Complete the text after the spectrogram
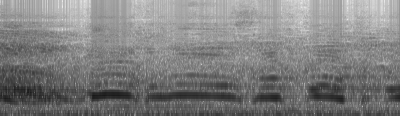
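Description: A man shouts through a megaphone.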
